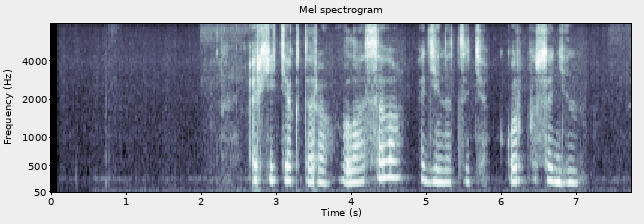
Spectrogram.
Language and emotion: Russian, neutral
